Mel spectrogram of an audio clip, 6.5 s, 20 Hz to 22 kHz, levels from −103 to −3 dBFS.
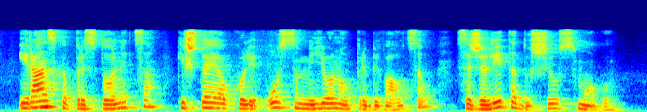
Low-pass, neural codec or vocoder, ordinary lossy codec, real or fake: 7.2 kHz; none; none; real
